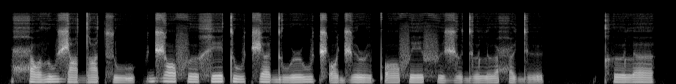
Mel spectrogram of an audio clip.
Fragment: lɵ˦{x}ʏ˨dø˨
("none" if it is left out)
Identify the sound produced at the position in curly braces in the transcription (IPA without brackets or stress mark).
ħ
